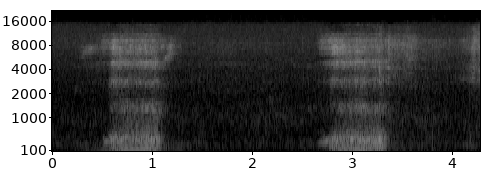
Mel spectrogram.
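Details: Dog asleep, giving two drawn-out, hoarse snoring breaths about two seconds apart, each a little over half a second long, with near silence in between.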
